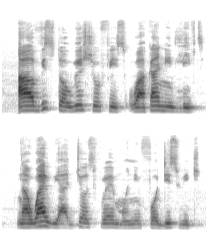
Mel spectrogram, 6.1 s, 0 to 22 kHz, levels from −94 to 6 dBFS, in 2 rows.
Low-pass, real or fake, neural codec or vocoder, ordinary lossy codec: none; real; none; none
